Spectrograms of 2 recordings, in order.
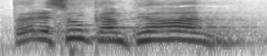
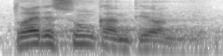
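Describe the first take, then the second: First: Higher, pumped-up pastor chant; preacher mocking a motivational pastor, higher and pumped; hyped motivator, again. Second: Low, quiet, half-hearted campeón; preacher quoting a motivational pastor, low and dry; flat motivator line. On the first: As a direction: push it like a hype man repeating himself. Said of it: "vuelve a decir". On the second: Retold or imitated. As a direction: toss off the slogan under your breath. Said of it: "el pastor se convierte en un motivador".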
